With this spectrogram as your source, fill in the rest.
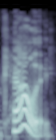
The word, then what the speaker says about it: Kali: call her by her they call her Callie yeah that's pretty obvious okay okay but they say it like Kali they said with like a weird accent yeah but you watch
